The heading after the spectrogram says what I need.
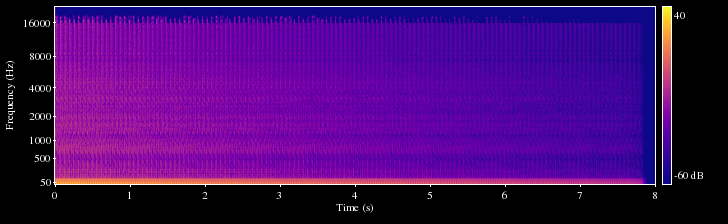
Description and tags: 01 C0 sine freehand
Some C0 16.35Hz sine drawed in audacity with mouse hand free with no correction of the irregularities, looping, an envelope drawed manually as well, like for the original graphical Pixel Art Obscur principles, except some slight eq filtering.
audacity, beep, C0, computer, do, electronic, experimental, glitch, handfree, harsh, lo-fi, mouse, noise, sine, sine-wave, ut, waveform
